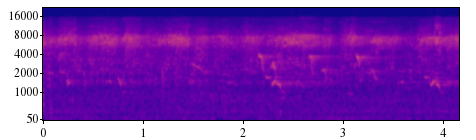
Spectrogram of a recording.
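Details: Little lorikeets in a large flock (200+) in bushland near Ellalong, Lower Hunter Valley, NSW, inspecting tree hollows in pairs amid flowering spotted gums, give short, shrill, high zipping calls scattered irregularly over a steady insect hiss.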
